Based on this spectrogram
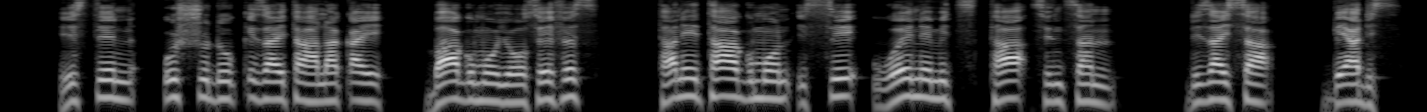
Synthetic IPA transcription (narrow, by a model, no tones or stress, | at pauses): hɪst̪ːin | ʊʃːʊd̪uːkʼːɪzɐjt̪ɐhɐlɐkʼɐj | bɐːɡʊmɔjo̞ːse̞ːfɛs | t̪ɐnɪt̪ɐːɡʊmɔnɪsːɪwɔjnɛmɪt͡st̪ɐsɪnt͡sːɐn | d̪ɪzɐjsːɐ | bɛʔɐd̪ɪs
